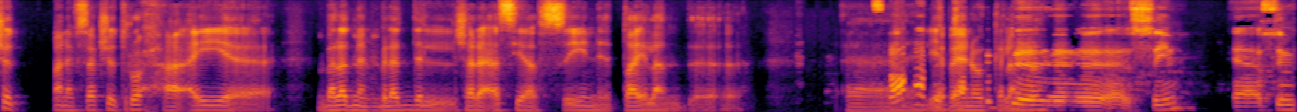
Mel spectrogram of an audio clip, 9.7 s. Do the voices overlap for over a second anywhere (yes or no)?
yes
